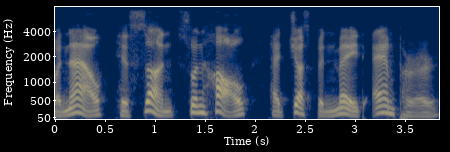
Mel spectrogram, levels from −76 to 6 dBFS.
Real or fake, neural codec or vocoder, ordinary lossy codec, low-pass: real; none; Opus, 32 kbps; 7.2 kHz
